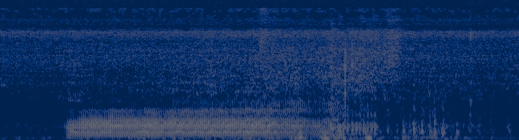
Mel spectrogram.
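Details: A cat gives a low, steady, droning yowl that holds for about two seconds and then stops. Soft clicks and rustling follow the call.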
